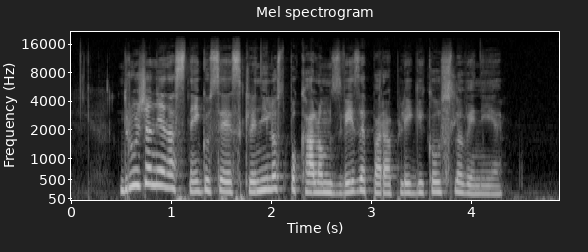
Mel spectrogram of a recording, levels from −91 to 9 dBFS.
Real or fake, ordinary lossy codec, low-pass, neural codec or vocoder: fake; none; 19.8 kHz; vocoder, 48 kHz, 128 mel bands, Vocos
